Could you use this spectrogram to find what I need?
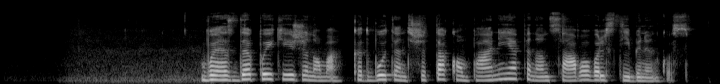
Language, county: Lithuanian, Telšiai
